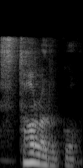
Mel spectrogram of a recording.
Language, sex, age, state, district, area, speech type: Nepali, male, 60+, West Bengal, Kalimpong, rural, spontaneous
